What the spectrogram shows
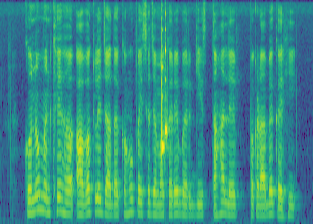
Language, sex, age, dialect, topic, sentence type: Chhattisgarhi, male, 18-24, Eastern, banking, statement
